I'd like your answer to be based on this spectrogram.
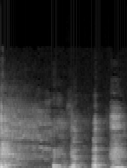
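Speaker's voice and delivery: high laugh at own impression; real laugh. Real, not acted. Amused by imitating the screaming kid, laughing. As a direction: burst out laughing.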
